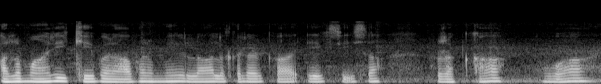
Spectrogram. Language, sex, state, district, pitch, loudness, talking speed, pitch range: Hindi, male, Uttar Pradesh, Shamli, 130 Hz, -15 LUFS, 120 wpm, 130-135 Hz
